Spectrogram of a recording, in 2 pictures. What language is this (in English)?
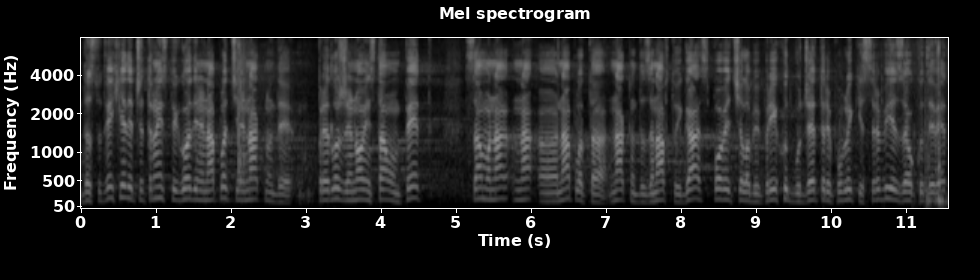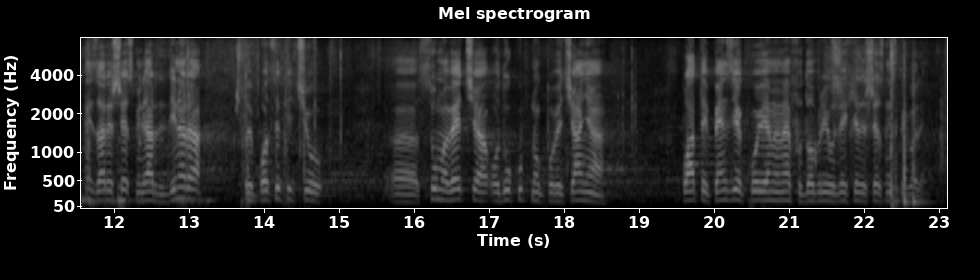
Serbian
